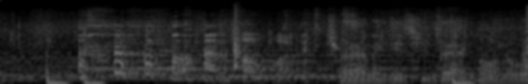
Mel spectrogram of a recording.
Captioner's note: laughing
